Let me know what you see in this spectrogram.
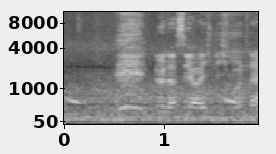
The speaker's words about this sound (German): Wenn ihr das Quietschen im Hintergrund hört, das sind übrigens unsere Scheibenwischer und nicht das Känguru im Kofferraum.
